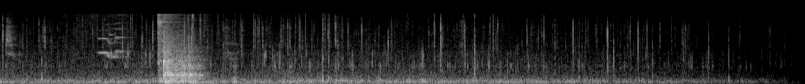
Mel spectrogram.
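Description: A log fire crackling, with scattered sharp snaps over a low rumble, fading out near the end. About a second and a half in there is one loud, sudden crash, like a heavy thud or a door banging.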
